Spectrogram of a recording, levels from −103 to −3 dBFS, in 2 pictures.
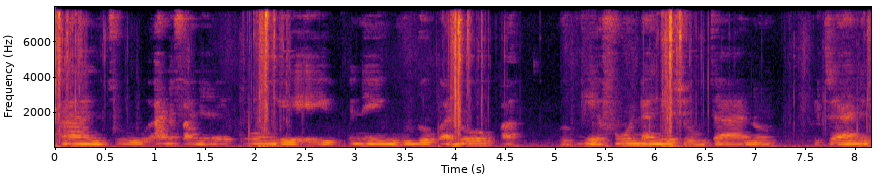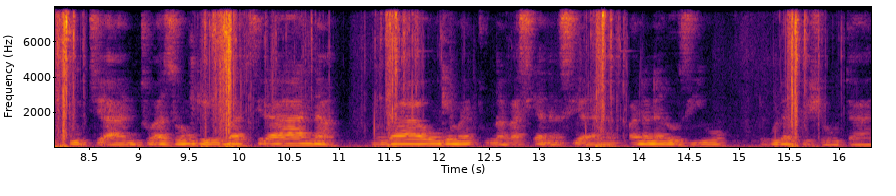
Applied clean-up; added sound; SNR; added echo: none; Keys jangling; 3 dB; reverberation time 0.2 s.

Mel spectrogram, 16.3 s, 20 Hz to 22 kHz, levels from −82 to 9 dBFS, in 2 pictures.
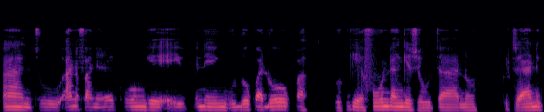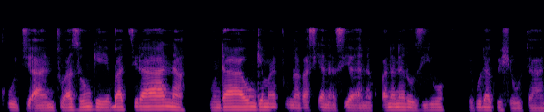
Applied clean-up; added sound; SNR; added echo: none; none; none; none.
